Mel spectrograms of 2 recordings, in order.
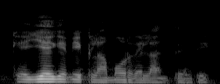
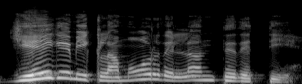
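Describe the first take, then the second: First: Said in the usual way. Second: Slow, louder and higher, stretching "Llegue"; slow pleading recital. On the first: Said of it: "¿Y qué pedía?". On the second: Shown as a demonstration. Preacher quoting the psalm to the church, slow loud plea. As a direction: cry it out slowly like the psalmist.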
